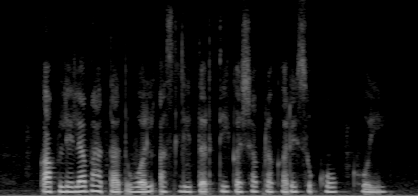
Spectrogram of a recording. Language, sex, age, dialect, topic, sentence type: Marathi, female, 18-24, Southern Konkan, agriculture, question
